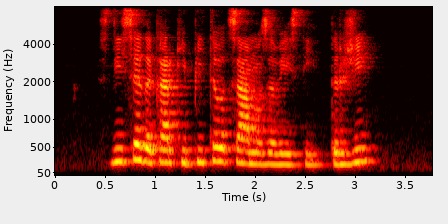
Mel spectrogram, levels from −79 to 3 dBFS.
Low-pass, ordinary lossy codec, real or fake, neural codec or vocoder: none; none; real; none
